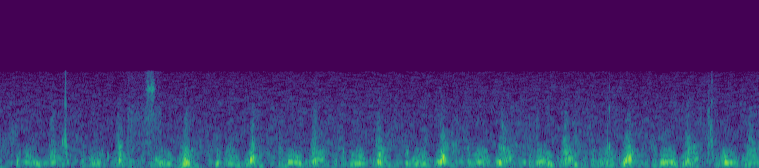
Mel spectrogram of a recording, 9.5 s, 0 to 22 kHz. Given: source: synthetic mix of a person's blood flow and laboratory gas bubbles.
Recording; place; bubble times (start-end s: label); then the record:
Doppler ultrasound of blood flow; precordium
0.74-0.90 s: bubbles
1.33-1.36 s: bubbles
1.58-2.02 s: bubbles
2.23-2.39 s: bubbles
5.29-5.36 s: bubbles
5.53-5.75 s: bubbles
7.48-7.82 s: bubbles
8.84-8.95 s: bubbles
From the record:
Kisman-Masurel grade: 121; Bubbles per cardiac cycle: 1 to 2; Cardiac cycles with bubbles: 10 to 50%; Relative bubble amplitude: barely perceptible (0.100 to 0.250); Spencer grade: 2 (many but less than half of the cardiac periods contain bubble signals, singularly or in groups); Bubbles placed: anywhere in the cardiac cycle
